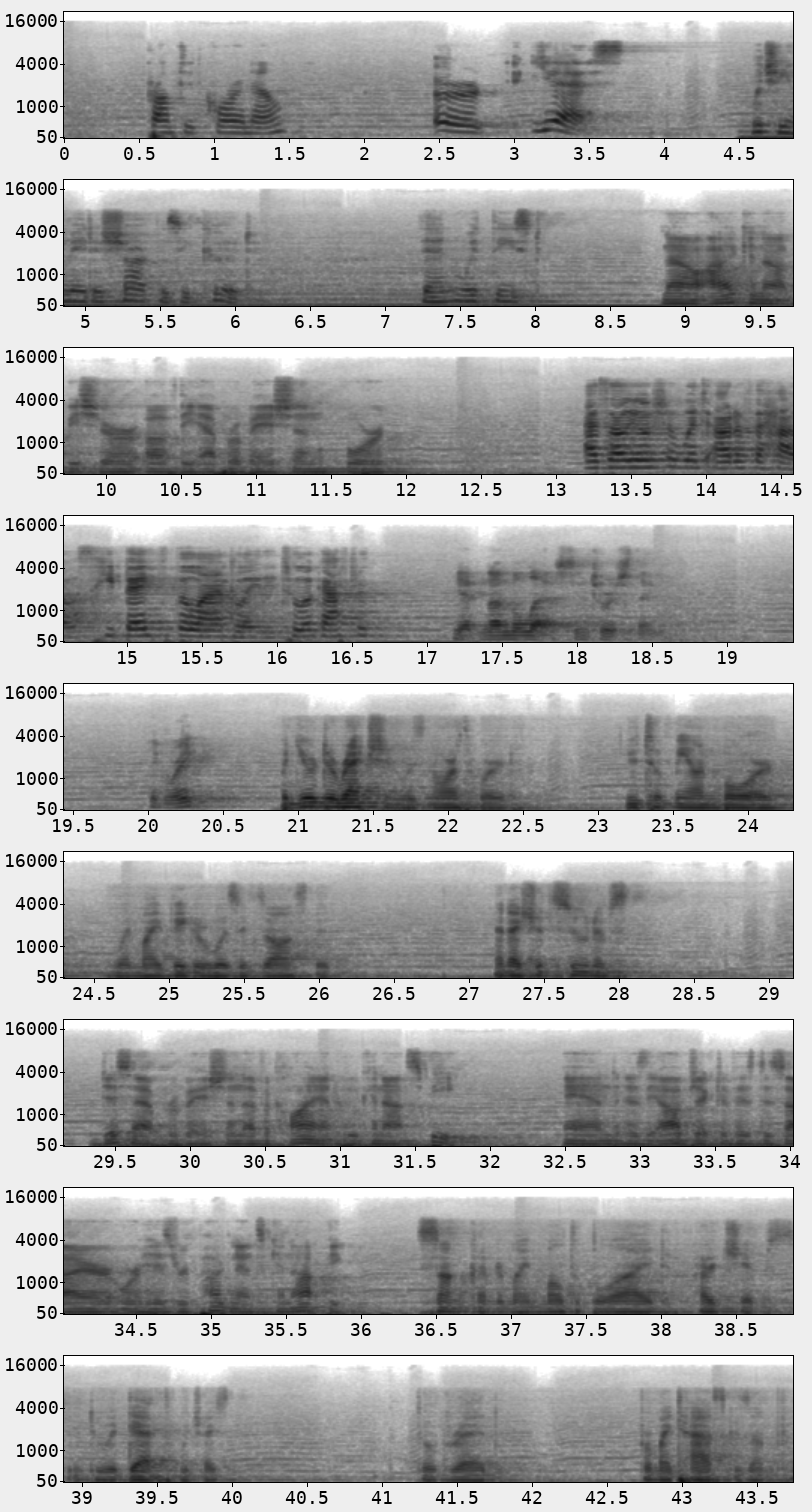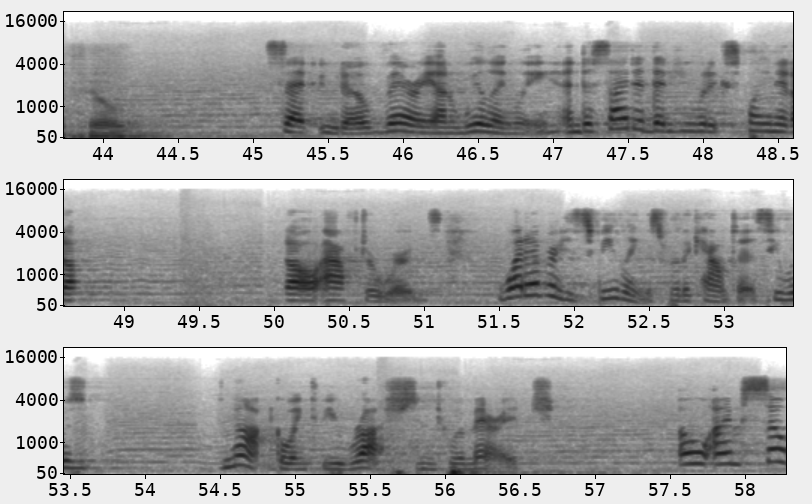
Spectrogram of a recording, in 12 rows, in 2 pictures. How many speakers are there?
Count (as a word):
six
